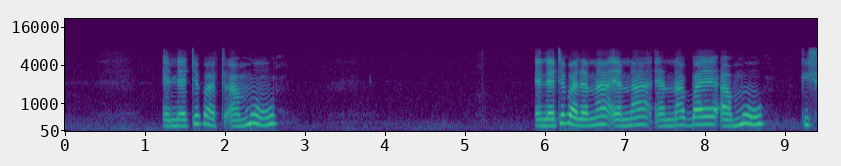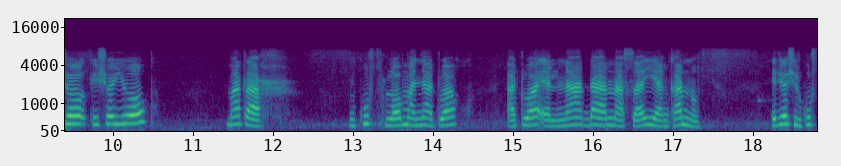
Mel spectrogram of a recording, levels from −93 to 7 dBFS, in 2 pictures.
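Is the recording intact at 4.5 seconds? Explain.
Yes, the audio is intact at 4.5 seconds, with no fault there.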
